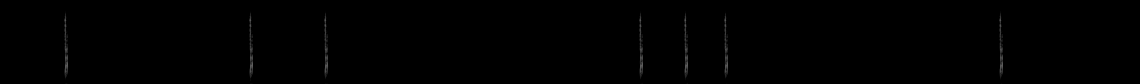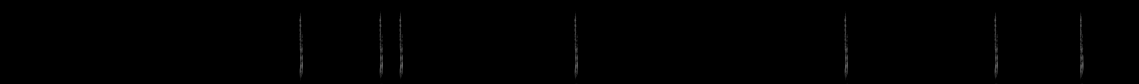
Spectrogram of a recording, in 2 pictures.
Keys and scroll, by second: 5.0 ctrl+z.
